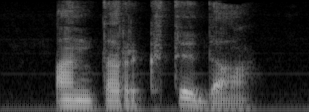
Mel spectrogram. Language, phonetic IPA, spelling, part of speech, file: Polish, [ˌãntarkˈtɨda], Antarktyda, proper noun, Pl-Antarktyda.ogg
